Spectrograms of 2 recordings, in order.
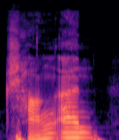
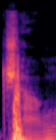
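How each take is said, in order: First: The first consonant is a CH sound with R merged. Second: The first consonant is a plain English CH sound. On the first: The speaker calls it right. "pronounced with a road with a C H and an R combined" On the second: The speaker calls it wrong. "instead instead of Chang"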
